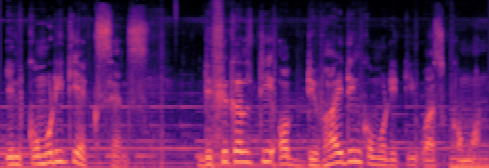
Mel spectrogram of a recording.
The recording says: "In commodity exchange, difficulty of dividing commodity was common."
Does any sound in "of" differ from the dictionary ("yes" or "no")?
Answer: yes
